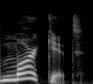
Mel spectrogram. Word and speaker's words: market: Native speakers often use a subtle unreleased T sound at the end of market to distinguish it. It's not a strong clear T, but a slight stop of air that makes the difference.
